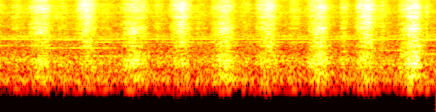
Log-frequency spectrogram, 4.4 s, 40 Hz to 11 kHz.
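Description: Steel nib of a Jinhao X750 fountain pen scratching across paper in quick repeated up-and-down loop strokes, about two a second.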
